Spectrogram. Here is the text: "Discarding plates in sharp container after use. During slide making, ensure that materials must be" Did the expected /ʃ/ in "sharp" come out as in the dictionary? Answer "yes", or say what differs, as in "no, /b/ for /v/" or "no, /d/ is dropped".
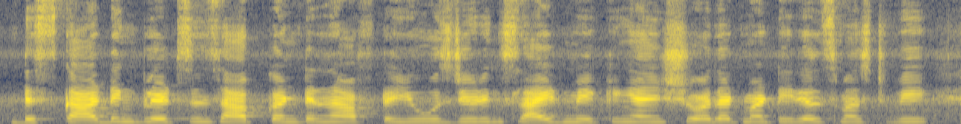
no, /s/ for /ʃ/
